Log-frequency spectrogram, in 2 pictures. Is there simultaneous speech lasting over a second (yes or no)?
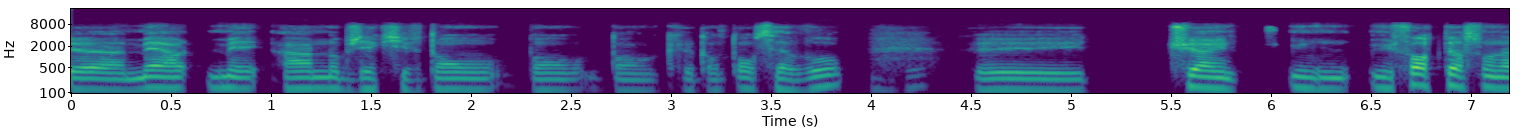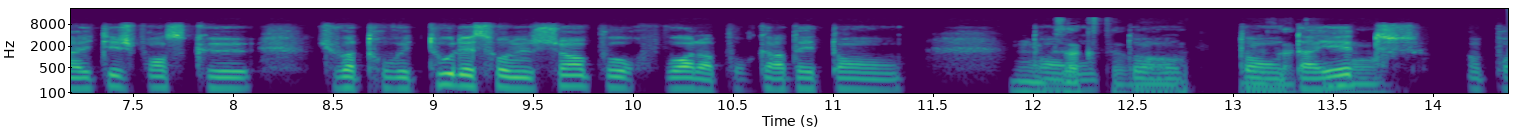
yes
